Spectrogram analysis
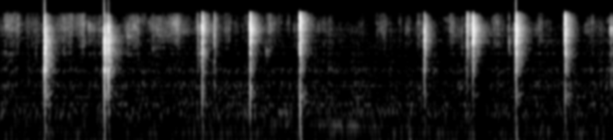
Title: joint cracking compilation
